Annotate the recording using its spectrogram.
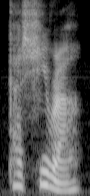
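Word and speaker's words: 頭: hilt just a gun it's written as head in Japanese but it's pronounced as Kashira I mean I believe Kashira so Mr isogi's last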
